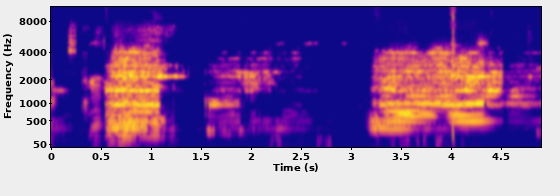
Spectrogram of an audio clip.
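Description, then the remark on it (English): A passing train blows its horn in two long, loud, droning blasts separated by a short gap, with rumbling and a voice faintly audible in between. “Yeah, you guys can hear a fucking train passing by.”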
